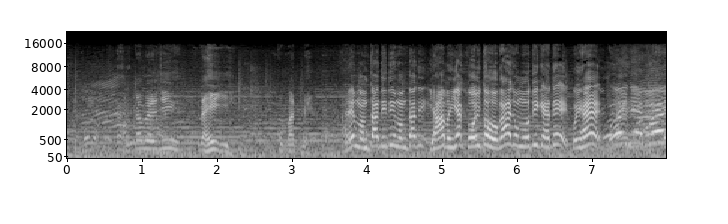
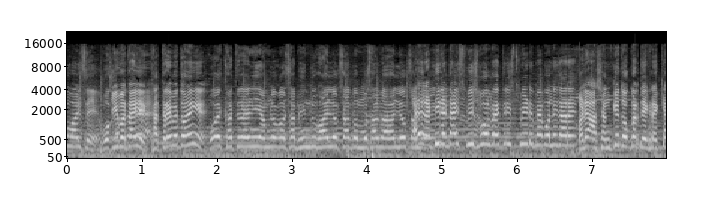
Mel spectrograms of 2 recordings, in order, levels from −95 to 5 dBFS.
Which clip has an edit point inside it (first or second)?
second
